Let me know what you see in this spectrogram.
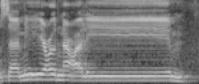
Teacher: یہاں پر غنہ نہیں کریں گے اس لیے کہ آگے عین حروف حلقی میں سے ہیں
